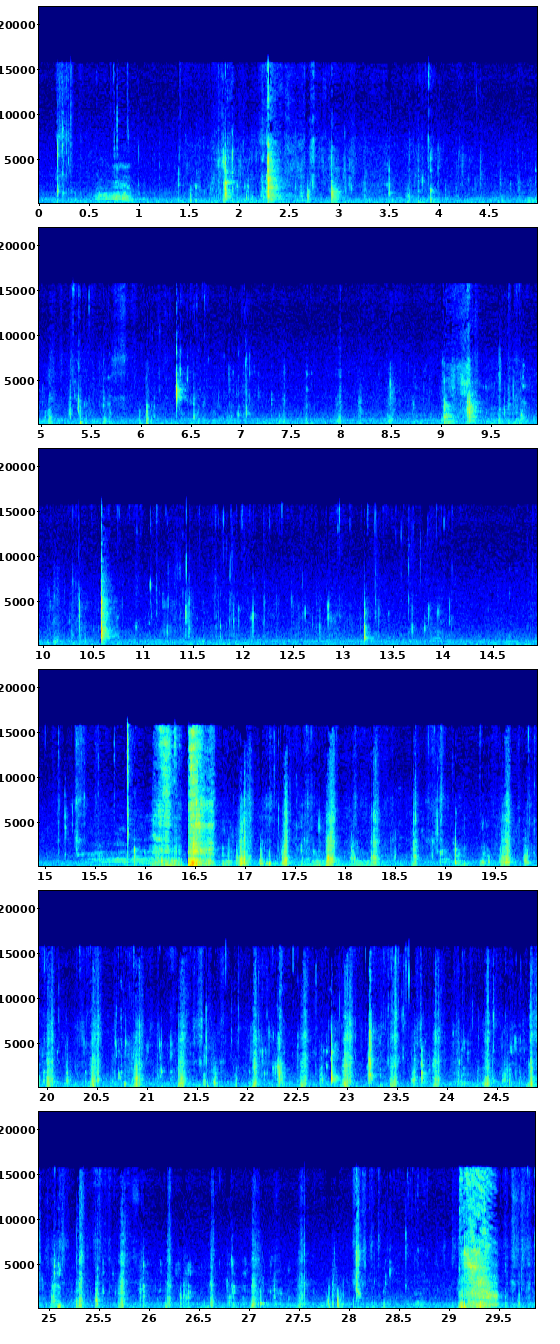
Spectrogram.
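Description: Close-miked eating: a few soft mouth and spoon clicks at first, then, from about halfway through, fast, dense chewing and crunching with one loud bite near its start.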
